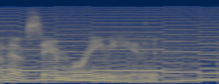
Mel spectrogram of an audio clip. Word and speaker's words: Raimi: Sam Raimi, is that how you say that? – Yeah, Sam Raimi. – Ram-I? – It's pronounced Sam. – I'm never sure. Sounds weird. – What? – Sorry, keep going. – It's Raimi.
